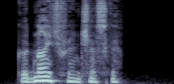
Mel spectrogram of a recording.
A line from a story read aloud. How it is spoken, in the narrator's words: he said softly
